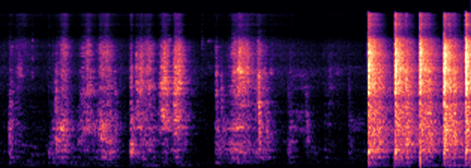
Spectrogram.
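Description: A metal ladle scraping and stirring in a large metal pot, a soft rasping scrape about once a second. Near the end come several louder, sharp clanks of metal on metal.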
